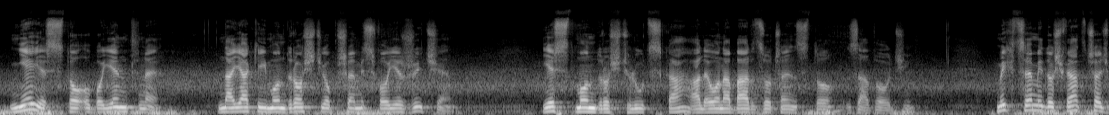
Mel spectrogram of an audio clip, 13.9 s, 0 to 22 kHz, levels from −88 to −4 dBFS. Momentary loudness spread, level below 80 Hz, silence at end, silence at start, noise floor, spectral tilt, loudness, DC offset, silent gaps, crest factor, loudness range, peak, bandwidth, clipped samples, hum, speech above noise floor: 15 LU; -38 dBFS; 0 s; 0 s; -50 dBFS; -6.5 dB/octave; -24 LUFS; under 0.1%; none; 16 dB; 6 LU; -8 dBFS; 11.5 kHz; under 0.1%; none; 27 dB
